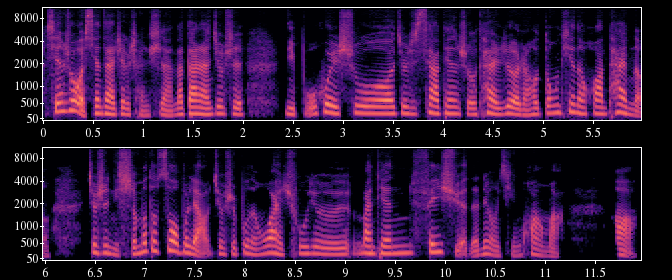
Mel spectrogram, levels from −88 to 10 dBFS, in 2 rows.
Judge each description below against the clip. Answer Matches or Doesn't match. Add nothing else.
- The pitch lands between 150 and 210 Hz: Matches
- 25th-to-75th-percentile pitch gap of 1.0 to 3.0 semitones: Doesn't match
